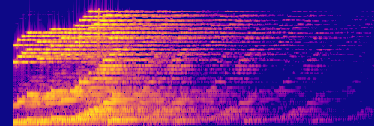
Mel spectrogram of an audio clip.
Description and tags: Here is a Level Up sound effect I came up with, using an arpeggio. The ways you can implement this, are limited by your imagination, couple ideas:
Bejeweled-Style Game/App (Chained/Multiple Wins Sound Effect)
Any RPG/MMORPG Mobile/Non-Mobile Level Up Sound Effect
I don't know you name it! :D
Additional Notes: If you use this asset, and you release/finish your project, Please share with me, if you allow so, I would love to see where my assets have been used, it also keeps me motivated to do more things!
